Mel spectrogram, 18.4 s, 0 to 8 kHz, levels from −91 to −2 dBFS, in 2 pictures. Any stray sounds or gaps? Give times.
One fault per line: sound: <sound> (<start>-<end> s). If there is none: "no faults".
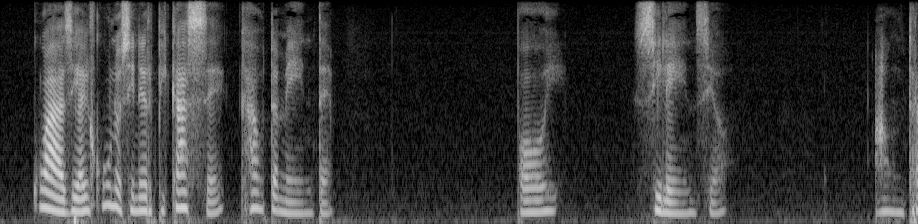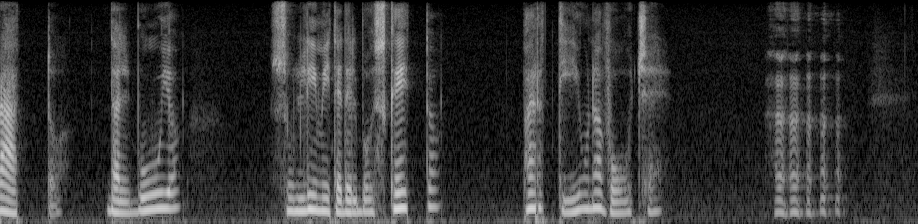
sound: laugh (16.8-17.7 s)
